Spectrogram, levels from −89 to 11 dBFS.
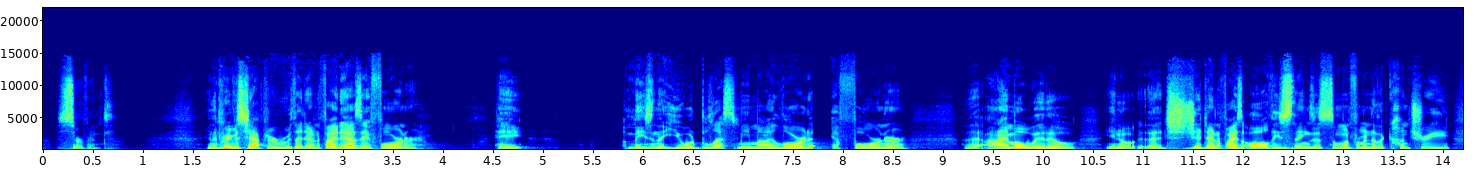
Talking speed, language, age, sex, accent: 160 wpm, English, 30-49, male, American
